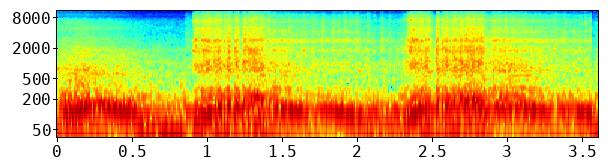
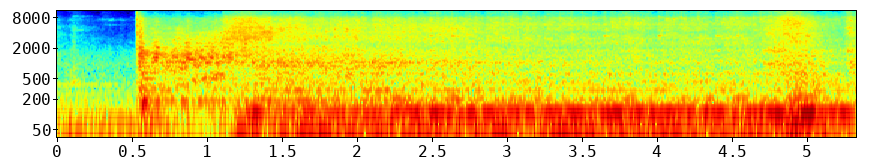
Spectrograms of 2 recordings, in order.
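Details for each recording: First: 1971 Ford Mustang convertible 302 V8, 180 psi compression on all cylinders, accelerating past half throttle: runs rough and uneven with ragged bursts breaking up the pull, a bad misfire under heavy throttle; cause not yet identified. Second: 1971 Ford Mustang convertible 302 V8 after rejetting the Holley carburetor one drill size (about an 80 jet): catches quickly, steady lumpy idle, clean blips with no stumble; vacuum about 13 at idle, slightly oscillating; runs much better.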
